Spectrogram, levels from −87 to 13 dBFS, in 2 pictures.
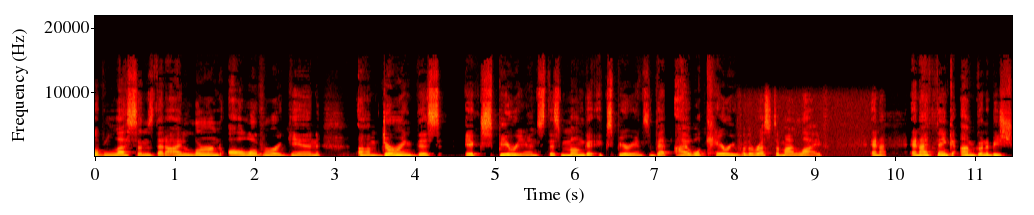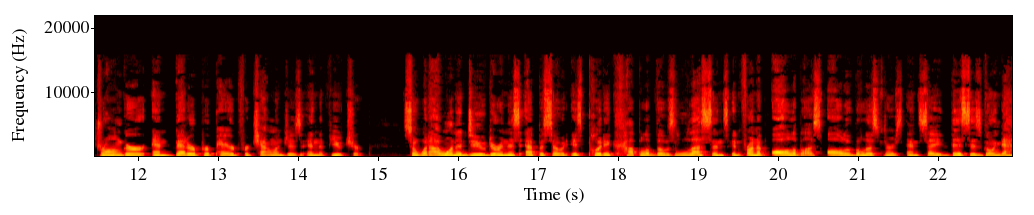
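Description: From 7.98 to 9.88 s, digital radio blends to analogue FM over 185 ms. Hiss rises, and level shifts about 1 dB.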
